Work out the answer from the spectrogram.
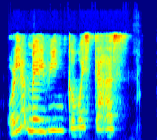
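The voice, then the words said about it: Little girl's voice. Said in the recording (Spanish): “como niña ... voz de niña”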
